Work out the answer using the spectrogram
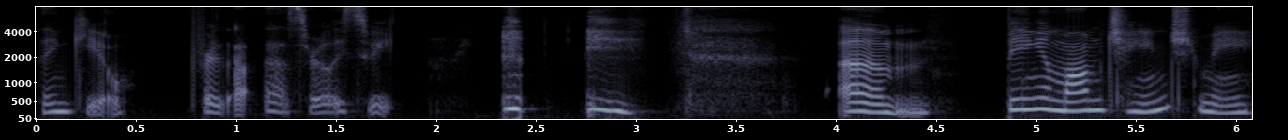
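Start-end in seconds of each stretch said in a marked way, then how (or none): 0.0-1.8 soft, rushed, breathy near-whisper, getting emotional. Guest thanking the interviewer for calling her amazing, getting emotional. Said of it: "I'm like getting emotional".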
